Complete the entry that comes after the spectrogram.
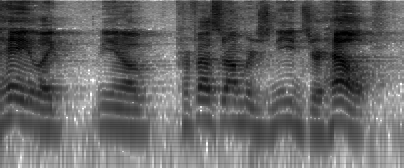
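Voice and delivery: plain

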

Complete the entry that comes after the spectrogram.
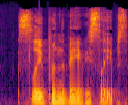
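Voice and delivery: ordinary talk

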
